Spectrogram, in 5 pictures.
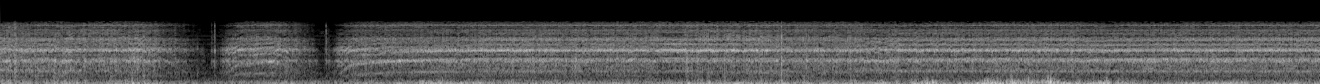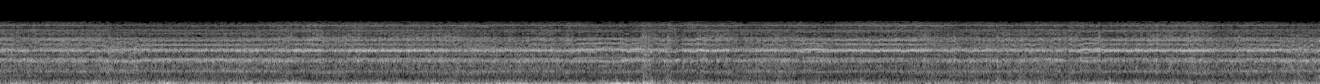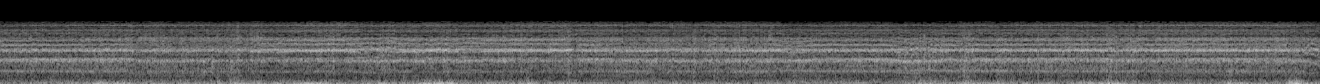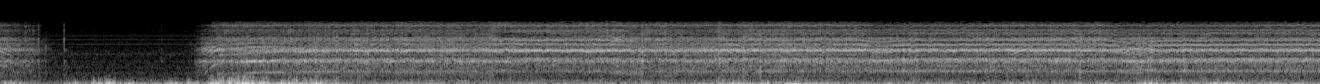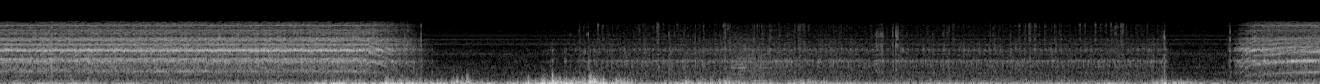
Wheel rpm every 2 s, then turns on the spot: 140, 60, 160, 160, 160, 160, 160, 160, 160, 160, 160, 160, 160, 160, 160, 160, 160, 160, 160, 130, 20, 150, 160, 160, 160, 160, 160, 160, 60, 10, 20, 20, 40.
58-64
